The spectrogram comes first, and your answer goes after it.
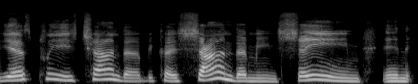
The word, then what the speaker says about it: Chanda: And he was making sure he pronounced her name right. And she said, yes, please, Chanda, because Chanda means shame in Hebrew, in Yiddish.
